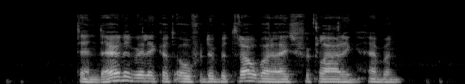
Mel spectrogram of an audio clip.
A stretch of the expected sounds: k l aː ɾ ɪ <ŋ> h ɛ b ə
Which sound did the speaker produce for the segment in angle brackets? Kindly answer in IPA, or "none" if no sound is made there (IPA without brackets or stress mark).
ŋ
